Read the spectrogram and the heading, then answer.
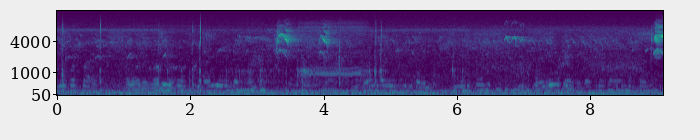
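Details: Brown-headed barbet (Psilopogon zeylanicus) at Keoladeo National Park, Bharatpur, India, giving low, throaty, rolling notes in a steady repeated rhythm, with sharp calls from other birds and a low background hum.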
